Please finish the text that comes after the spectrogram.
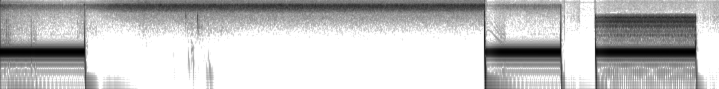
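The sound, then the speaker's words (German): A telephone ringing tone: a steady, mid-pitched beep about a second long, a four-second silence, then the tone again, briefly cut off and resuming rougher and buzzier. No voices. “Es klingelt. Immerhin.”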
